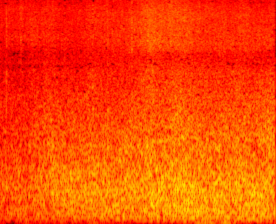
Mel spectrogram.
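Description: A steady, continuous rush of ocean surf with wind blowing across it, fairly loud and even throughout, with no distinct individual wave crashes and no voices.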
